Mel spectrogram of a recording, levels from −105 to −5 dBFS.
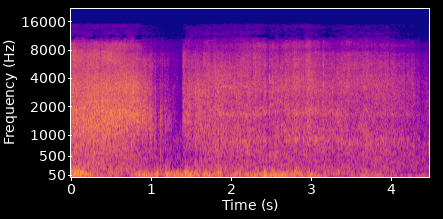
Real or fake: real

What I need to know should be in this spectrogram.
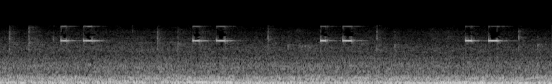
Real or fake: real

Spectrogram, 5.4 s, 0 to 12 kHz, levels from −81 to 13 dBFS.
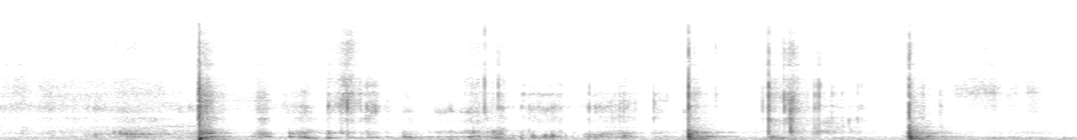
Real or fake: fake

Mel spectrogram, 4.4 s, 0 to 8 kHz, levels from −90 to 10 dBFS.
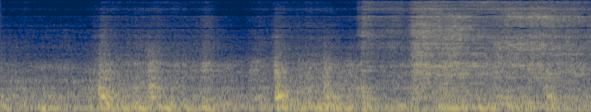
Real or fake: fake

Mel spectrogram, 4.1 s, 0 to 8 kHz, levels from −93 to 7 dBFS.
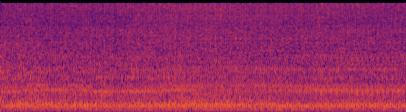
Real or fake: fake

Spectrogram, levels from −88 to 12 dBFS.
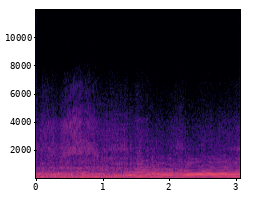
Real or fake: real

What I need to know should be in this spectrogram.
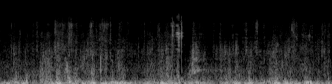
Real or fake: real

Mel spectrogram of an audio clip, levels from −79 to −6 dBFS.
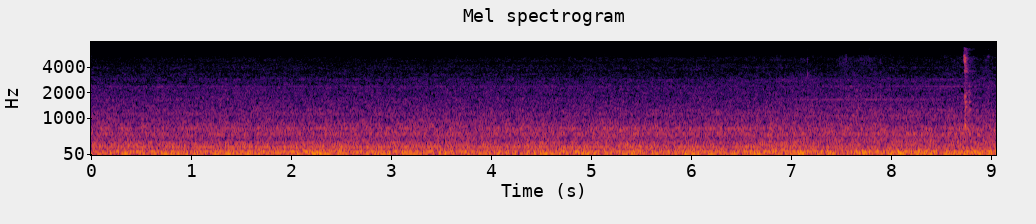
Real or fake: real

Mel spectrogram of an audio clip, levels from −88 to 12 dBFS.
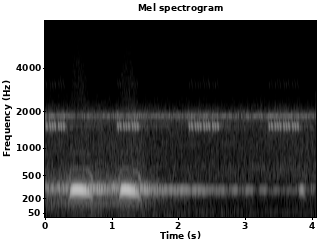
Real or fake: real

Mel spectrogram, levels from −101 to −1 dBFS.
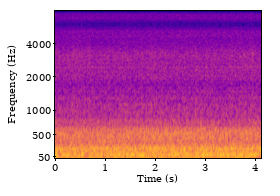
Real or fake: real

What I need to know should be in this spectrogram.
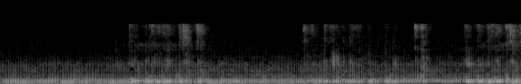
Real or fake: fake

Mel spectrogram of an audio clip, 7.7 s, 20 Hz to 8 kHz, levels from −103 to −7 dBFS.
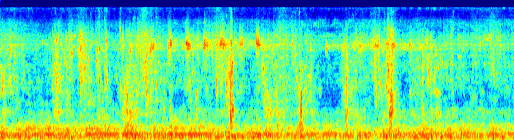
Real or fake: fake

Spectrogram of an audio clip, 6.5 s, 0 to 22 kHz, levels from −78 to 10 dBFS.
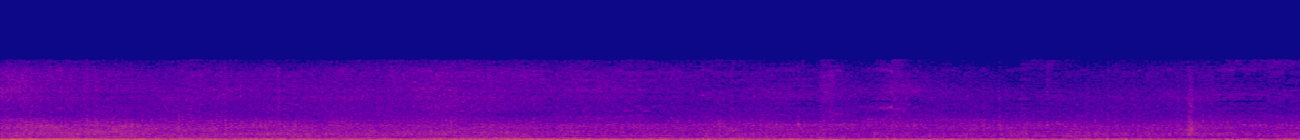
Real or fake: fake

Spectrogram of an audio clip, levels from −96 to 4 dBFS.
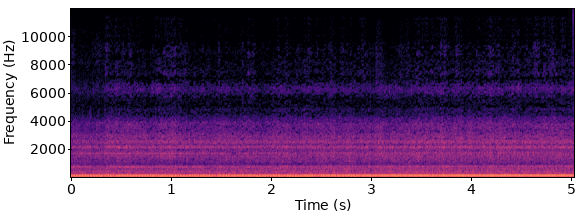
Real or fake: real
